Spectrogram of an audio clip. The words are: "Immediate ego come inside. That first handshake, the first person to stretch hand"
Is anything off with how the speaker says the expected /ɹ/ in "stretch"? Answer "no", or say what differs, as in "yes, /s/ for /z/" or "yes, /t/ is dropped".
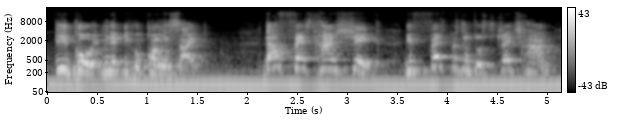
no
